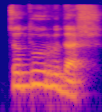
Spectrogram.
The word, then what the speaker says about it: চতুর্দশ: ত্রয়দশ ত্রয়দশ চতুর্দশ চতুর এখানে যেহেতু রেফ উচ্চারণটা র ভাইব্রেট হবে চতুর্দশ পঞ্চদশ পঞ্চদশ সড়শ সপ্তদশ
